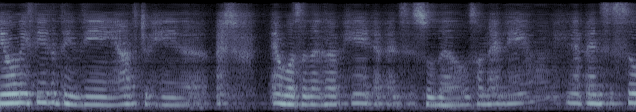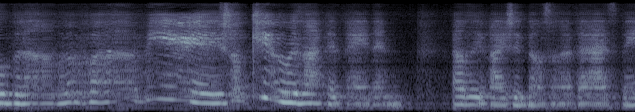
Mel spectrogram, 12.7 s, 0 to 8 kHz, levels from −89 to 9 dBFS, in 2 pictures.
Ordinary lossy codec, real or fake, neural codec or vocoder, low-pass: AAC, 48 kbps; fake; codec, 16 kHz, 0.2 kbps, FocalCodec; 7.2 kHz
